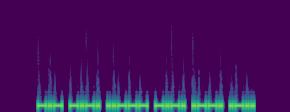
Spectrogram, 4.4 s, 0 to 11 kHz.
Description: Morse code, heard as a keyed tone, about 30 wpm, 700 Hz. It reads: KC2CPL
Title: USA Call Signs - 4x Character Spacing - 30wpm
